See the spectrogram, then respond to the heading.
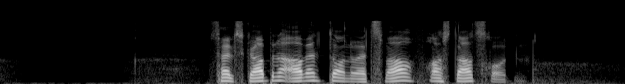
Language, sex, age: Norwegian, male, 47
